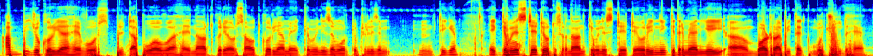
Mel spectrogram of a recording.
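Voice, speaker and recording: A man teaching an informal history lecture, explaining loosely with frequent filler sounds, pauses and "okay" check-ins. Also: on the low side, steady tone, a little mellow, clean tone. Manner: often pauses mid-sentence to find words.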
